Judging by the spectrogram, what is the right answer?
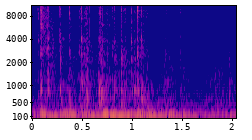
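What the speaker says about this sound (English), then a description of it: "So we'll just type minus 10." Quick, light keystrokes on a computer keyboard while writing Unity game code, a short burst of close clicking taps with no talk.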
